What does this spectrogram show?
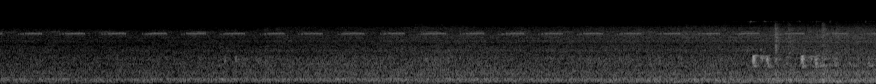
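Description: Distant freight train hauled by an FS E652 electric locomotive approaching with a faint rumble that slowly grows louder, with a few short high squeaks near the end. Crickets chirp steadily, about three pulses a second.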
